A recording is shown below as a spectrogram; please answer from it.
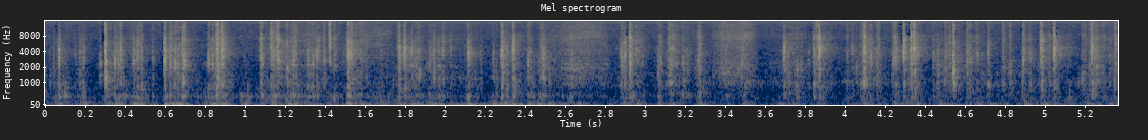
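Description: A black plastic computer keyboard is held near the microphone while fingertips tap its keys. The result is a quick, uneven stream of short, dry clicks with bright high tops and a soft low thump beneath each press.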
